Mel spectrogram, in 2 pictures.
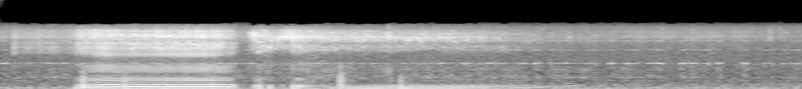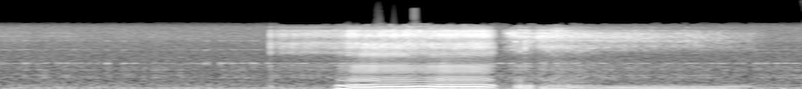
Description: This is a video of my morbidly obese dog snoring.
